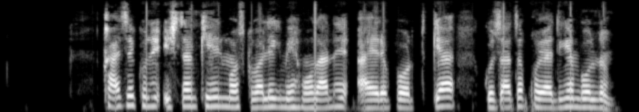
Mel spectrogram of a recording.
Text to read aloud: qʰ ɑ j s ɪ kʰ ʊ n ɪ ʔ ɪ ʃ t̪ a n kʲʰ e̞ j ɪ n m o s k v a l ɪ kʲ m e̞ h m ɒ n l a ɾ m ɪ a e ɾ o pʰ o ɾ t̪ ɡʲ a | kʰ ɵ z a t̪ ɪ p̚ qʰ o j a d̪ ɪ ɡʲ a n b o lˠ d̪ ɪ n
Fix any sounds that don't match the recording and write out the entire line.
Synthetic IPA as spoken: qʰ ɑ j s ɪ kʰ ʊ n ɪ ʔ ɪ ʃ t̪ a n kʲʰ e̞ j ɪ n m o s k v a l ɪ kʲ m e̞ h m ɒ n l a ɾ n ɪ a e ɾ o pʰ o ɾ t̪ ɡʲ a | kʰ ɵ z a t̪ ɪ p̚ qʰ o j a d̪ ɪ ɡʲ a n b o lˠ d̪ ɪ m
